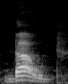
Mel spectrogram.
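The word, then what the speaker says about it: doubt: व ट रहता है और टी से पहले अगर बी हो तब भी बी साइलेंट रहता है जैसे डेट डेट का मतलब कर्ज डाउट सटल तो इनमें बी जो है वो लिखा हुआ है बट फिर भी हम उसको बोलते नहीं है और ओनली हम टी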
